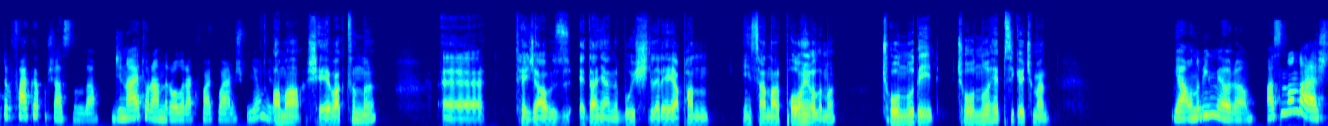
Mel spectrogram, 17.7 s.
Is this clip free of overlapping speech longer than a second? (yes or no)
yes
